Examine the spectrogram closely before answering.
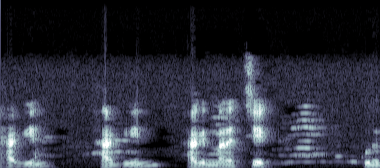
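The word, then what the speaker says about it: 확인: মানে একবার, হাগিন হ্যাঁ, এখানে লেখা আছে হওয়া গিন, এই হওয়া গিনটা কিন্তু উচ্চারণ হবে হাগিন, হাগিন, হাগিন মানে চেক,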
